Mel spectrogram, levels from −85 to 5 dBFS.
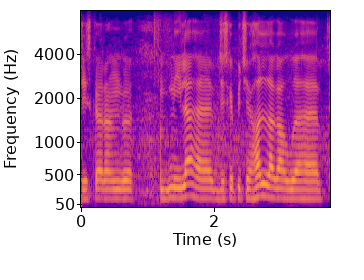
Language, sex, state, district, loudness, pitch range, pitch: Hindi, male, Jharkhand, Garhwa, -18 LUFS, 135-145 Hz, 140 Hz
